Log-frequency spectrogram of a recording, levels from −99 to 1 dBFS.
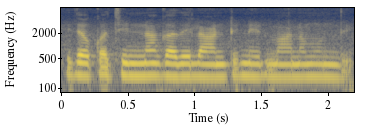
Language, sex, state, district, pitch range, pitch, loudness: Telugu, female, Telangana, Komaram Bheem, 185-195 Hz, 190 Hz, -17 LUFS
